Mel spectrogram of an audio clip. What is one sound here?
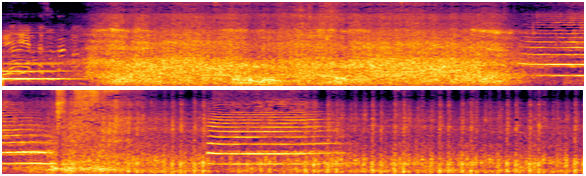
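A train rattles and rumbles past on the tracks.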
